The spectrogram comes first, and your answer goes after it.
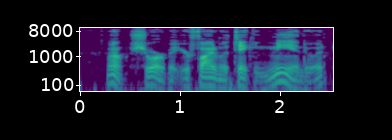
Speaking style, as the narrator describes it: Caden Mok grumbled

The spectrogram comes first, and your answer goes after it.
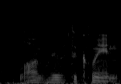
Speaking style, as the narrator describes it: murmured with less rote form and more warm admiration

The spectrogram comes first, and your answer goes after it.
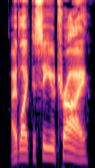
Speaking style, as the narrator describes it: Corwin replied

